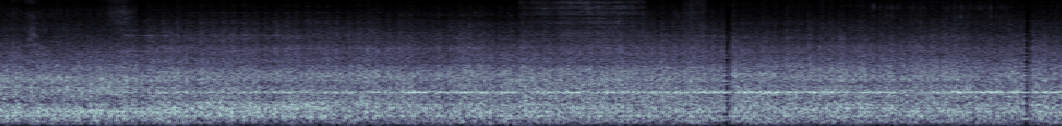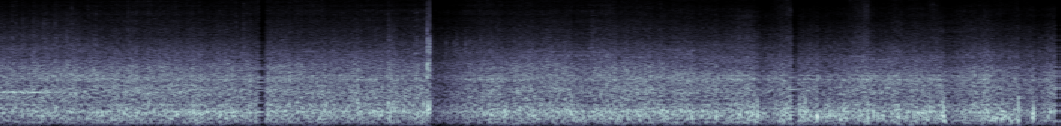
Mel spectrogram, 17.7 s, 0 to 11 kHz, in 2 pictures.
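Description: Steady diesel engine and hydraulic noise from excavators working, led by a Komatsu PC200 long-reach excavator. A thin steady whine runs from about a second in to about nine seconds in, and a single sharp click comes about twelve and a half seconds in.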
